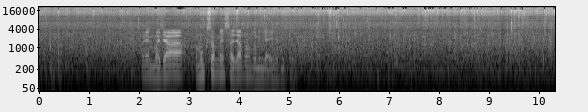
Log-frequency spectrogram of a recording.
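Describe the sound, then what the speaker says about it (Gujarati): Rain pouring steadily in a village, a dense, even hiss of drops on surfaces that runs throughout, with someone talking over it for a few seconds. "આ લાઈવ વરસાદ ચાલુ છે અત્યારે"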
